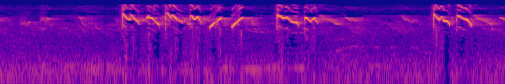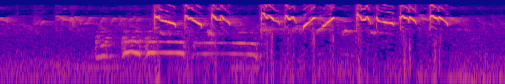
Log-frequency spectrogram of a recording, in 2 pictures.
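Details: Oriental white-eye in sustained ngalas-style song meant to stir breeding urge in other white-eyes: long runs of fast, high, zigzagging chirps, with a brief lower harmonic call partway through.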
